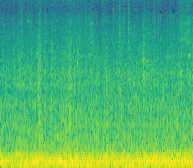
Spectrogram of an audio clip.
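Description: A loud, deep engine of a custom ZAZ car rumbles steadily throughout, with a strong low-end drone and slight fluctuations as the car drives through Kyiv streets.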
